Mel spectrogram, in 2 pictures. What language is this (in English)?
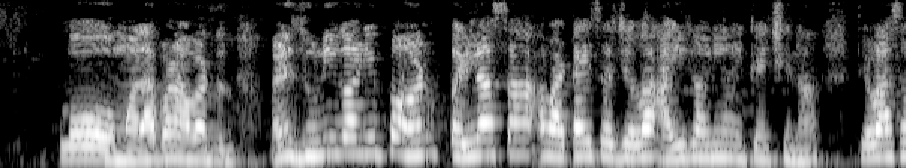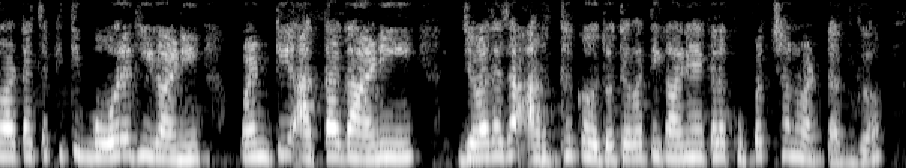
Marathi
